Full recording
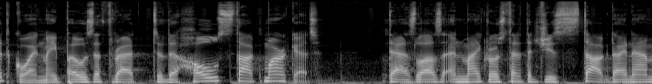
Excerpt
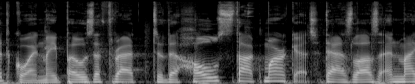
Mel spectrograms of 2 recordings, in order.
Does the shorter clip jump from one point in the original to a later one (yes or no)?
yes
